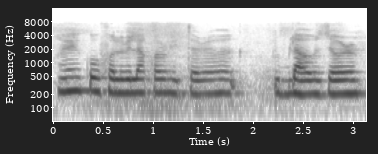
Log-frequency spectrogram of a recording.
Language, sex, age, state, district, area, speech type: Assamese, female, 30-45, Assam, Udalguri, rural, spontaneous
